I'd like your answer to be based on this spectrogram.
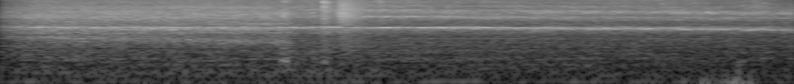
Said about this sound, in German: Wir laufen aus der Produktionshalle raus in einen kleineren Raum. Da stehen rund ein halbes Dutzend Kaffeemaschinen, alle in Betrieb.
